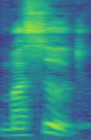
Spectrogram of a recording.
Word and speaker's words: Massoud: hero, Commander Massoud, Chief Massoud, but let me pronounce his name in purity without all these adjectives that we have given it, Massoud.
